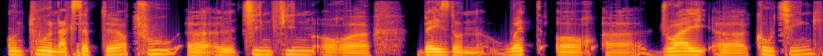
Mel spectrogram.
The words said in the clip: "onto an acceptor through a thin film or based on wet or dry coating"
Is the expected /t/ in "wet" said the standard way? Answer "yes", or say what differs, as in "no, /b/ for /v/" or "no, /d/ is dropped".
yes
